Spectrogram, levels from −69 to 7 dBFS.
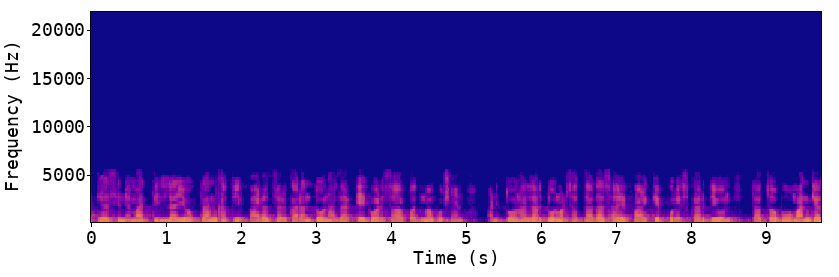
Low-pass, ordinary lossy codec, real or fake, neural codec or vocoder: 5.4 kHz; none; fake; codec, 16 kHz in and 24 kHz out, 2.2 kbps, FireRedTTS-2 codec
